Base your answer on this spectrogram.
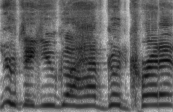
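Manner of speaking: very high, shrill, loud screaming tough-guy voice. Retelling a video of New Jack screaming at a kid: imitating New Jack screaming. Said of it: "New Jack screaming at this kid saying".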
